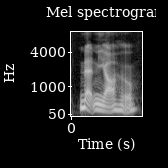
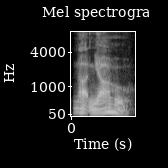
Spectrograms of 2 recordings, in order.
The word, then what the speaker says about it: Netanyahu: them Nisa aou how do you say that Netanyahu Nan yahu Netanyahu Nan yahu n just Nan yahu net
